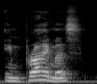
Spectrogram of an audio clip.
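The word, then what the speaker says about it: Imprimis: Y luego sale un profesor de allá del colegio y dice que se pronuncia Imprimus y él explica su significado.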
